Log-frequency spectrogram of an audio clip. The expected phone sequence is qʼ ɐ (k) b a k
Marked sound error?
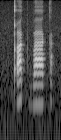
no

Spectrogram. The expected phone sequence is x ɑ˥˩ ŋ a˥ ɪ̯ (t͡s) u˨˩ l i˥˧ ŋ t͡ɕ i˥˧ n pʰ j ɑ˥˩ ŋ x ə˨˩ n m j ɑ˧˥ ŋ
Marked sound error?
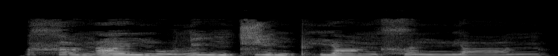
yes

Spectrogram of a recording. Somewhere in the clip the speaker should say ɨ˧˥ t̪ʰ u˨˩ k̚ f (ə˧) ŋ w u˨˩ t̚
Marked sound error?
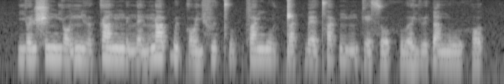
yes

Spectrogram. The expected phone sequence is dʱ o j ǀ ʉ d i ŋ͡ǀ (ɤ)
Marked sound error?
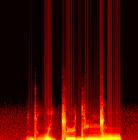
yes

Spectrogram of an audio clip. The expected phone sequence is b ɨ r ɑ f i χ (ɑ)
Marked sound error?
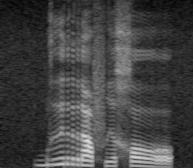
yes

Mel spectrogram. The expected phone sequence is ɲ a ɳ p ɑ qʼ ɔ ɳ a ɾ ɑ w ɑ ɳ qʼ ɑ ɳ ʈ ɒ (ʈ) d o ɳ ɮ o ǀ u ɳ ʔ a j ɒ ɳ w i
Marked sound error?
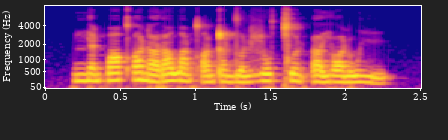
yes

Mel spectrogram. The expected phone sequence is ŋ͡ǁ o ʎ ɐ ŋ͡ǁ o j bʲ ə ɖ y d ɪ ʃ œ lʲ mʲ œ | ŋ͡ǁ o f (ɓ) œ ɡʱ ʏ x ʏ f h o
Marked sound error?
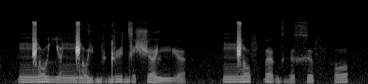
no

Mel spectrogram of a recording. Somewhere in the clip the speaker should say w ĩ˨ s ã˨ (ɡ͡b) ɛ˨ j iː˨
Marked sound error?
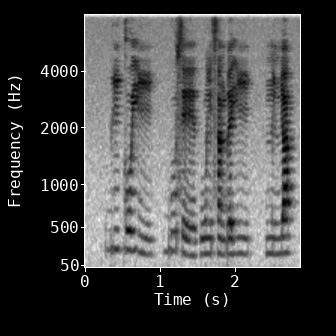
no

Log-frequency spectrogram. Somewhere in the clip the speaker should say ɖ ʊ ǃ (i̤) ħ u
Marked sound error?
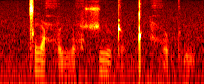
no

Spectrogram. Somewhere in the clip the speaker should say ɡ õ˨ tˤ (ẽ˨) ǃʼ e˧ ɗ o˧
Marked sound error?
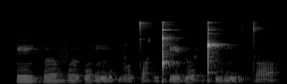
yes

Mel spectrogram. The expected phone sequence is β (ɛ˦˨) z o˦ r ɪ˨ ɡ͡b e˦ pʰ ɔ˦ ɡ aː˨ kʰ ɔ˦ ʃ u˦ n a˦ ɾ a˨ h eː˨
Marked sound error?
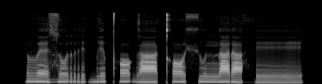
no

